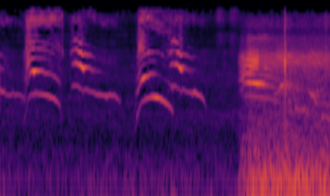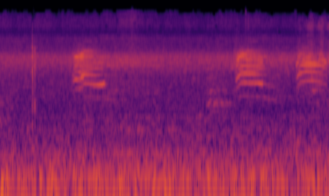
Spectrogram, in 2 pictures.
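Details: Cat giving quick arched meows, rising then falling, three in a row. A loud rumbling noise then begins, and fainter meows continue through it.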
